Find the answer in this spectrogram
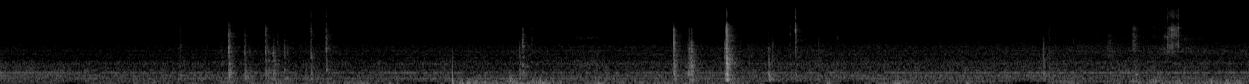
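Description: Scattered sharp clicks and taps from a torque wrench working the fairing screws as they are tightened to 30 inch-pounds, with a steady faint hum underneath.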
